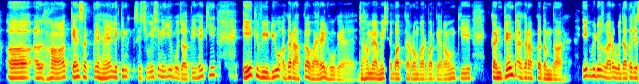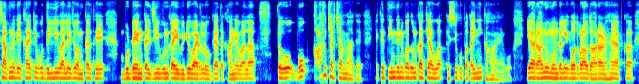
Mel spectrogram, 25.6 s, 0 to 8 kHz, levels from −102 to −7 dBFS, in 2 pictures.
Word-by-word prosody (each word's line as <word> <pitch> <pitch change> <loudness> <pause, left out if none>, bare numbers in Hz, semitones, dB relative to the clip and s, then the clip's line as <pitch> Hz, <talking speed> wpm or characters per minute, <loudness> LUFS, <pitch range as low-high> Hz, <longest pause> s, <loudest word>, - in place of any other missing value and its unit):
अ - - -3
अ, 145 0 +5
हाँ, 140 +5 +3
कह 165 +1 +7
सकते 160 0 -1
हैं। 145 +4 +2
लेकिन 165 +3 -1 0.2
सिचुएशन 155 +7 -4
ये 170 +3 -2
हो 145 - 0
जाती 125 +3 -3
है 170 +5 0
कि 220 +4 -4 0.6
एक 210 +7 +6
वीडियो 155 +4 +3
अगर 155 -1 +3
आपका 135 +6 +2
वायरल 135 +6 +2
हो 115 0 -4
गया 100 -4 -6
है। 90 +1 -14
जहाँ 130 +3 -2
मैं 135 0 +3
हमेशा 130 +2 -2
बात 125 0 -1
कर 120 - -3
रहा 125 - -2
हूँ, 125 - -5
बार-बार 120 +1 -3
कह 115 -2 -6
रहा 115 +1 -4
हूँ 135 +3 -4
कि 135 0 -1 0.4
कंटेन्ट 165 +9 +5
अगर 150 0 +1
आपका 135 0 0
दमदार 115 -4 -2
है 95 +1 -21 0.3
एक 195 -1 +2
वीडियोज़ 190 -2 +2
वायरल 145 +1 +2
हो 135 - -1
जाता 135 +2 +1
है 150 - 0
जैसे 145 +1 +2
आपने 150 +1 0
देखा 145 +1 -2
है 145 - +2
कि 150 +1 -5
वो 145 0 -3
दिल्ली 140 +1 -2
वाले 140 0 +2
जो 145 +1 -2
अंकल 130 +1 -2
थे, 130 0 0 0.5
बूढ़े 135 +1 +3
अंकल 135 -1 +2
जी 135 +2 -3
उनका 135 0 0
ये 130 - +5
वीडियो 125 +2 -1
वायरल 130 0 +2
हो 125 - -4
गया 130 +1 -1
था - - -6
खाने 120 +2 -3
वाला। 125 +1 -1 0.5
तो - - +2 0.3
वो 170 +3 +1 0.2
काफ़ी 225 +1 -4
चर्चा 155 -6 -2
में 130 -2 -5
आ 115 - -6
गए। 110 0 -14
लेकिन 125 +5 -10
3 150 +1 -1
दिन 155 0 0
बाद 150 -1 -1
उनका 145 +1 +1
क्या 145 0 0
हुआ 140 +1 -1
किसी 135 +1 -5
को 140 - -8
पता 135 -1 -3
ही 130 - -1
नहीं 145 +1 -4
कहाँ 115 -5 -9
हैं 100 0 -18
वो। 110 +2 -22 0.3
या 145 0 +5
रानू 140 +2 +2
मंडल 140 +1 +1
एक 140 - 0
बहुत 135 0 +1
बड़ा 135 0 +3
उदाहरण 125 0 +2
है 130 +2 -2
आपका, 125 +1 -5
135 Hz, 230 wpm, -22 LUFS, 125-150 Hz, 0.6 s, कह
